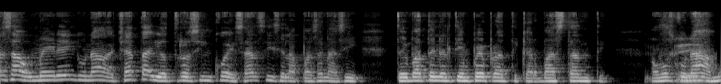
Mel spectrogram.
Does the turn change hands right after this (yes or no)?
no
